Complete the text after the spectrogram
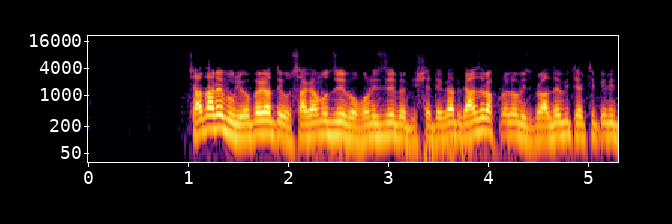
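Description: A young man speaks calmly and close to the microphone.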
